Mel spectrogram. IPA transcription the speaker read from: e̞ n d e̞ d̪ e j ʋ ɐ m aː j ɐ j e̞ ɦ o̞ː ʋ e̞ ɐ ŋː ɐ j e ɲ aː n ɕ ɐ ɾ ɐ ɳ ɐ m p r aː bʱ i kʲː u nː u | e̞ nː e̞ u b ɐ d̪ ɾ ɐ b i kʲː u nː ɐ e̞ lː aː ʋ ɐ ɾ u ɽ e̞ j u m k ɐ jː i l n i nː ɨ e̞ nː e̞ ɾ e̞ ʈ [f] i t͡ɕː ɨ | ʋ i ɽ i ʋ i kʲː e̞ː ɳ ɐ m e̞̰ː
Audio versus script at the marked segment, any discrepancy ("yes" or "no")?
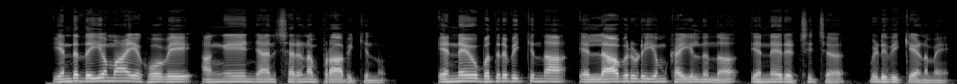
yes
